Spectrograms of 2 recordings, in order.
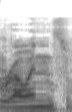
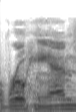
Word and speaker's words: Rohan: Rowan's winning, or Rohan, that's how you pronounce the name, right?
